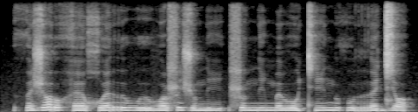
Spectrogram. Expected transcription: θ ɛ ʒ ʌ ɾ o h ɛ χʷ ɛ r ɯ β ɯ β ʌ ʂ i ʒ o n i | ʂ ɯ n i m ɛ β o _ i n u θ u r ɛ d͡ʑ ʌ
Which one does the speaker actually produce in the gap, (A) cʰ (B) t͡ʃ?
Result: A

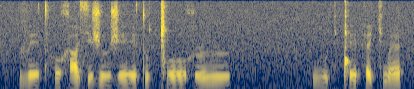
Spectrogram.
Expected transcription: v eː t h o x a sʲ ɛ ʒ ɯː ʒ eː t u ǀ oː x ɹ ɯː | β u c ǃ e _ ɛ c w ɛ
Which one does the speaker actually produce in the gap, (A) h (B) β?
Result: A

